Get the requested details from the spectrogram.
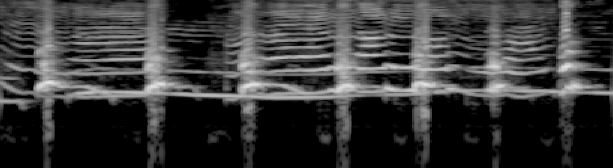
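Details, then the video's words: Several Border Terriers singing with their owner: a sustained, slightly wavering howl tone runs throughout, punctuated by six or seven sharp yips at roughly half-second intervals. "Border Terriers Howling"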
